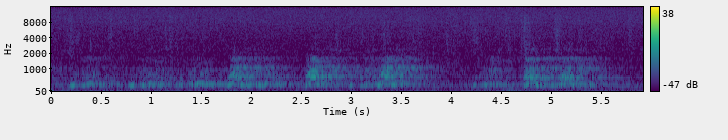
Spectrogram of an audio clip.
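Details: Great Dane puppies at Puppy Hill, 19 February 2019, evening: a run of five brief, evenly spaced yipping barks, each a short harmonic burst, over a constant low hum.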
